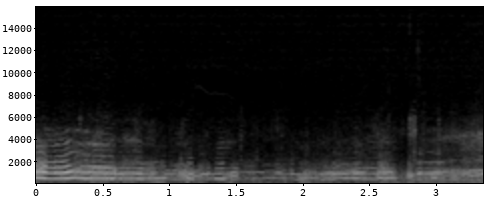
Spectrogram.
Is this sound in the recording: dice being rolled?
no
